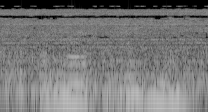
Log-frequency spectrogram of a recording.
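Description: Kitchen sink faucet running water onto hair being rinsed, a steady hiss.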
